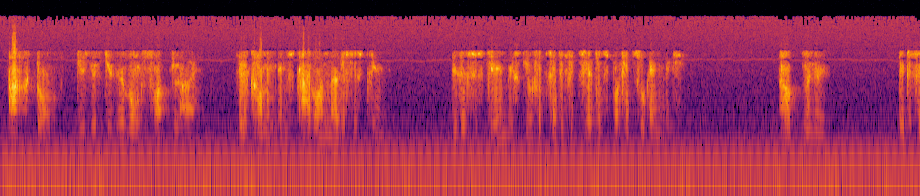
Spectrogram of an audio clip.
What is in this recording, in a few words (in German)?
ansage hotline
